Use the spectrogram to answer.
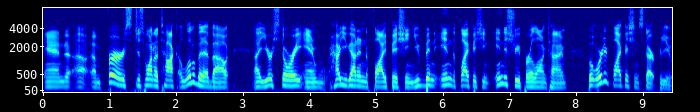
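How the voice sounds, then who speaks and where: A man with an American accent uses a normal speaking voice and lively intonation. The recording is very clean with a silent background and a dry, close sound with no echo. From Northern California. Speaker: podcast host and fly shop owner. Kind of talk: promotional read; casual chat.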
